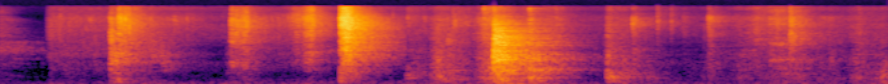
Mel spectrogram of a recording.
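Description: Plastic inner fender liner being worked back into a truck's front wheel well: a run of irregular knocks and scrapes, the loudest about two and a half seconds in.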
